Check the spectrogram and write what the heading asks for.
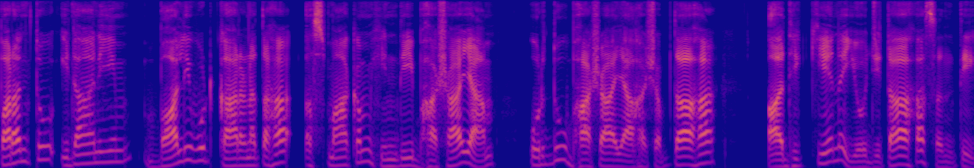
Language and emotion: Sanskrit, neutral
